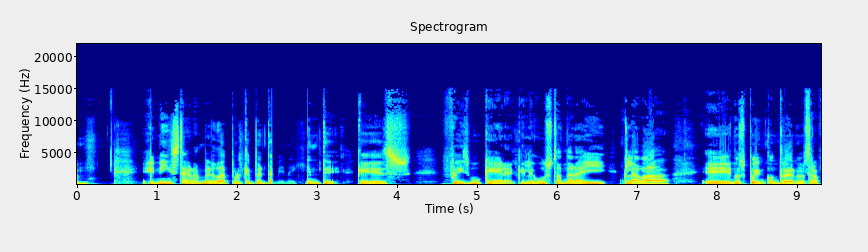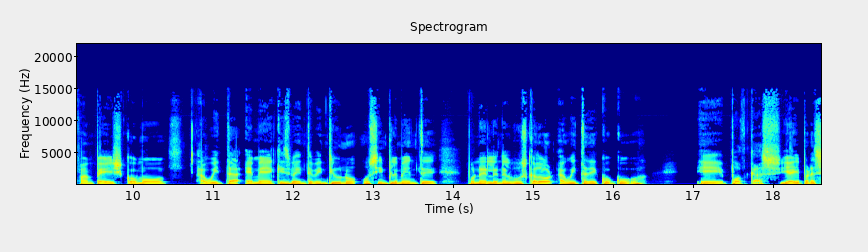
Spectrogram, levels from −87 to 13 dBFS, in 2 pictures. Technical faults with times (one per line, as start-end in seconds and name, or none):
2.43-2.88 audio dropout to a faint residue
